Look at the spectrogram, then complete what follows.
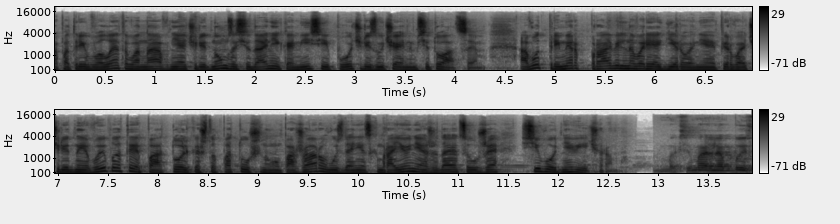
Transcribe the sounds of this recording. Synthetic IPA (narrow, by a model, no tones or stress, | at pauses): pɐt̪ɾʲebəvəlˠɛt̪əvənɐvnʲɪɐt͡ɕɪɾʲɪd̪no̞mzəsʲvʲɪd̪anʲɪːkɐmʲisʲːɪːpot͡ɕɾʲɪzvɨt͡ɕæjnɨmsʲɪt̪ʊat̪sɨjə̰m | ɐvo̞t̪̚pɾʲɪmʲe̞rpɾavʲɪlʲnəvəɾʲɪɐɡʲiɾəvənʲɪjəpʲɪrvəɐt͡ɕɪɾʲɪd̪nɨjəvɨplˠət̪ɨpɐt̪o̞lʲkəʂt̪o̞pɐt̪uʂɨnːəmʊpɐʐaɾʊvʊzʲd̪ɐnʲet̪skəmrɐjo̞nʲɪɐʐɨd̪ajʊt̪səʊʐɛ | sʲɪvo̞dʲnʲəvʲet͡ɕɪɾə̰m | məksʲɪmalʲnəbɨ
